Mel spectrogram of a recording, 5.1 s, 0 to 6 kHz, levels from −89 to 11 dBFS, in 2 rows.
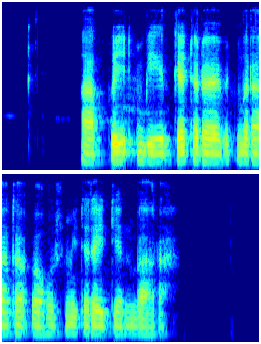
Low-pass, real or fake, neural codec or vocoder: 5.4 kHz; real; none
